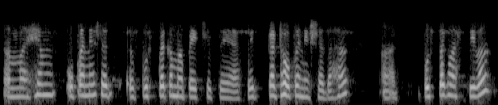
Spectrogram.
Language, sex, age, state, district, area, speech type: Sanskrit, female, 18-30, Karnataka, Hassan, urban, conversation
